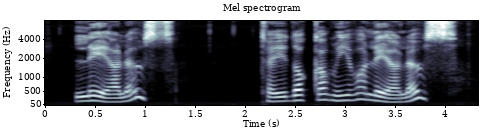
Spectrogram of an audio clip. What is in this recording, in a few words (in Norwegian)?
"lealaus", Numedalsmål; Tøydåkka mi va lealaus.; Adjektiv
